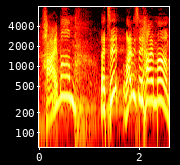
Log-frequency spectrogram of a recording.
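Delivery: mock yourself in a high, incredulous voice; mocking disbelief. Mocking his own TV greeting with high disbelief.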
